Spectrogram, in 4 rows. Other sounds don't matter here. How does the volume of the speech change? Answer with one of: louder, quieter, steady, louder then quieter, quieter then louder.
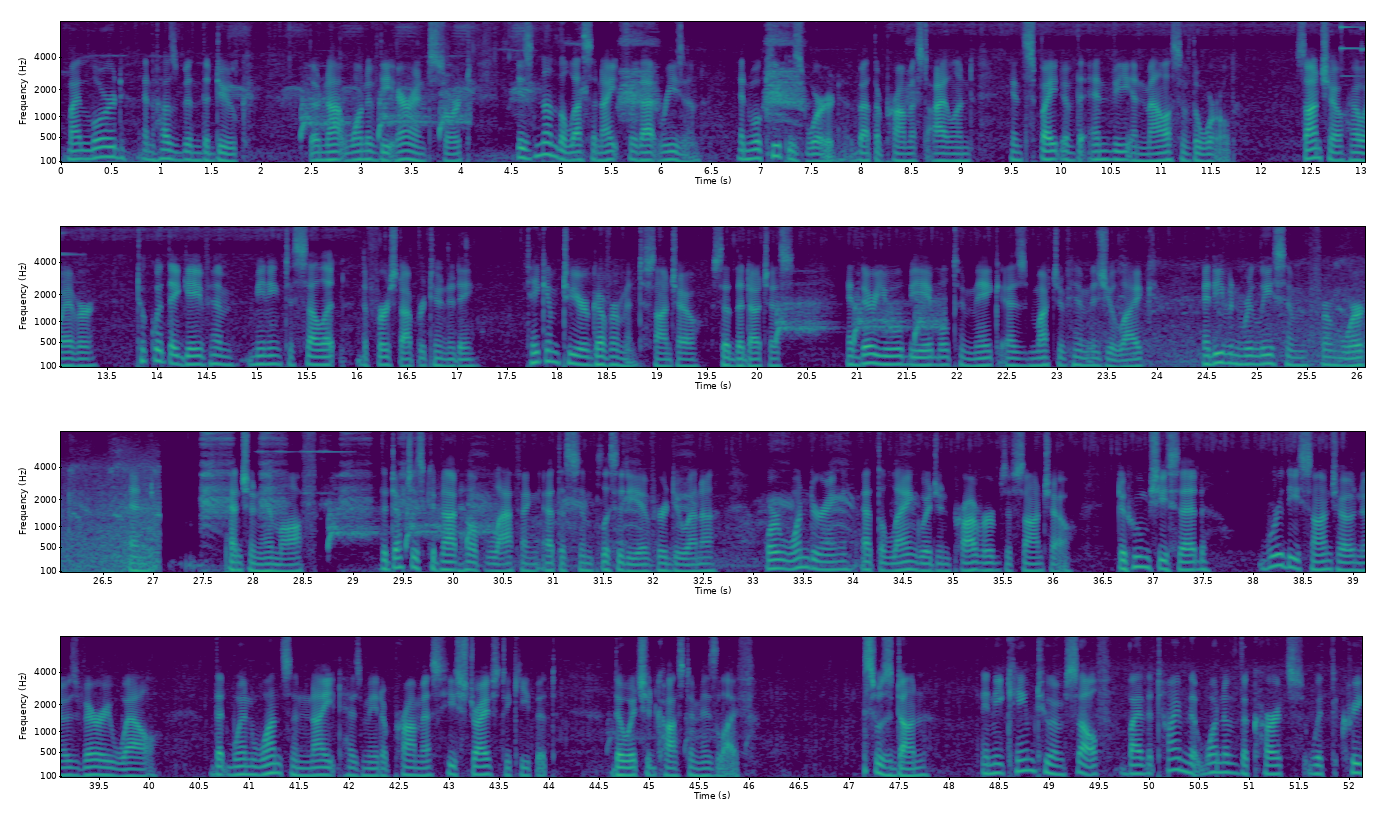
steady.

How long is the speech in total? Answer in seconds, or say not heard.
51 s.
